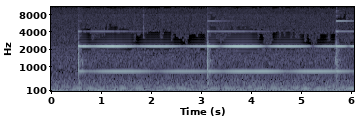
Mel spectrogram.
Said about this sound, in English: And in the next breath, we'll begin to shift away from the meditation and back into our conversational space. And so I'll cue that by ringing the bell 3 times.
